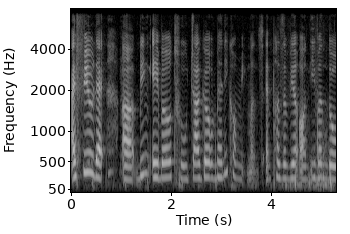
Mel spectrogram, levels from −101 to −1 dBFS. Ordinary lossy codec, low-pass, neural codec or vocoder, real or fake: none; 7.2 kHz; none; real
